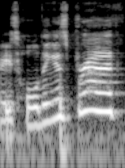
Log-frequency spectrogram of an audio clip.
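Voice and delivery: ordinary delivery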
